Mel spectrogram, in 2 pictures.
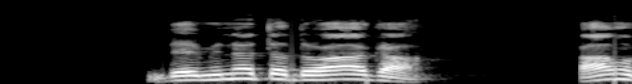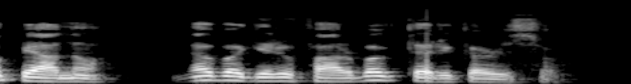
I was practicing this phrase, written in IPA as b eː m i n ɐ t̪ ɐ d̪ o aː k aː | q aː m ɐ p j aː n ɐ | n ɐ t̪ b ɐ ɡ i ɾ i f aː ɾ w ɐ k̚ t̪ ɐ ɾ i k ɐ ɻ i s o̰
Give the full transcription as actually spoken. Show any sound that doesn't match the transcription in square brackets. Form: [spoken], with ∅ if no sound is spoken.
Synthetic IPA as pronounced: b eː m i n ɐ t̪ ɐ d̪ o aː [ɡ] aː | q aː m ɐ p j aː n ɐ | n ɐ [∅] b ɐ ɡ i ɾ i f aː ɾ [b] ɐ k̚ t̪ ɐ ɾ i k ɐ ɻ i s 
